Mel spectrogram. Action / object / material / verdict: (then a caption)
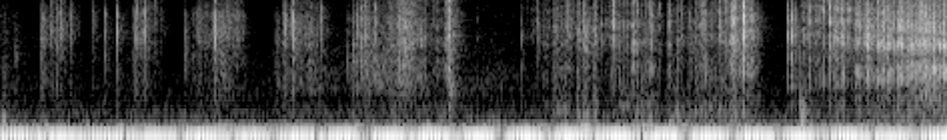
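scrape / large ice block / ice / none. Long acrylic nails scratch and tap the sides and top of a large, solid, bowl-shaped block of ice, while loose ice cubes sit untouched at its edge. Quick bursts of bright, rasping scratch noise repeat at a fairly steady pace over a constant low hum, with short dry taps that die away almost at once.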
